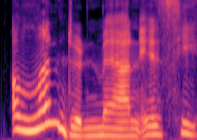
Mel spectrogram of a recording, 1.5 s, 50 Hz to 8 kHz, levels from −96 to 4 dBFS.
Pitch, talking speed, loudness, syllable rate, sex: 215 Hz, 205 wpm, -15 LUFS, 4.5 syllables/s, female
